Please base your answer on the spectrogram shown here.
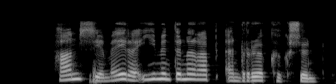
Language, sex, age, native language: Icelandic, female, 40-49, Icelandic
